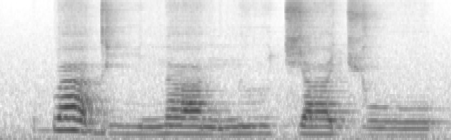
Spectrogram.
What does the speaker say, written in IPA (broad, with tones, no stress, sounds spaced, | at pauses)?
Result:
b a˥˨ d iː˩ n aː˧˩ ŋ n ɯː˧ t͡ɕ aː˧ t͡ɕ oː˩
